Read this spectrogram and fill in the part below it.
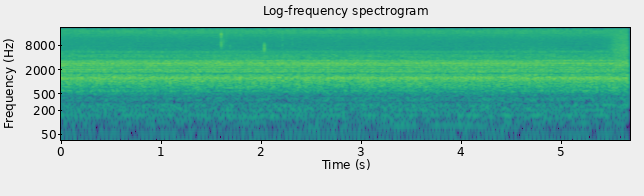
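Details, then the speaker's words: National Panasonic RQ-434DS boombox, 1970s, running on mains through an isolation transformer. The radio gives a flat, even hiss with no station coming in; the front end is trying to pick things up, but there is no reception. "so it is trying to pick up things so the front end is working"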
